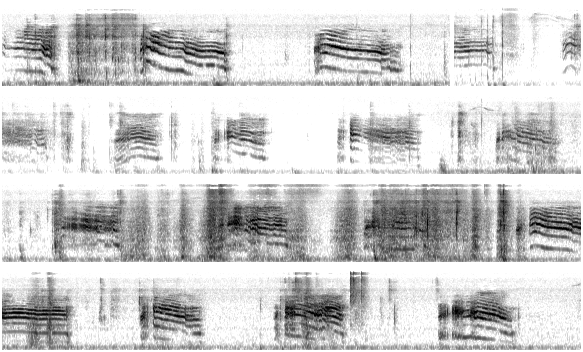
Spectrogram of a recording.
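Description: A domestic cat yowling over and over: long drawn-out calls that fall in pitch, about one every one to two seconds, with a run of harsher, rougher calls in the middle.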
